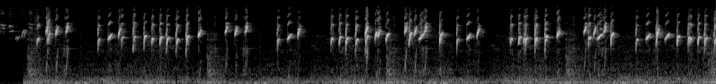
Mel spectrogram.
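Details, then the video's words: Female European goldfinch chatter, played to stimulate a male goldfinch to sing: rapid bursts of high, tinkling twitters and buzzy chirps, clustered in runs of several notes with brief gaps, continuing throughout. "بتبتة حسون وطنطنة تجعل الحسون يغرد"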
